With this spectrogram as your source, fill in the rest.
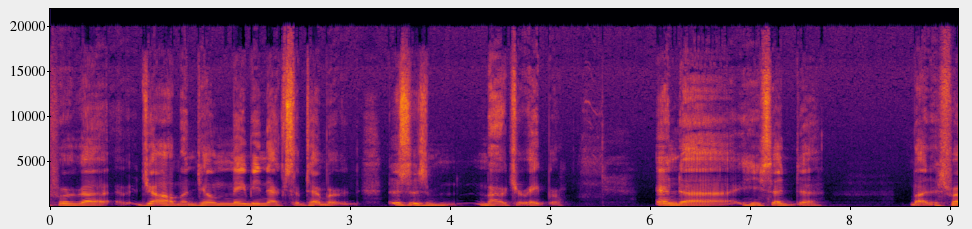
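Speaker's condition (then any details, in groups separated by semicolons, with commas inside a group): Cerebral palsy; present from birth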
